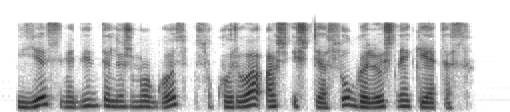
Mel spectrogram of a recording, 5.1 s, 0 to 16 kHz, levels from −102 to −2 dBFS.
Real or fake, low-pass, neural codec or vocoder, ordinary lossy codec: fake; 7.2 kHz; codec, 16 kHz, 4 kbps, FunCodec, trained on Chinese and English, 50 frames a second; AAC, 96 kbps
